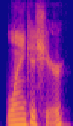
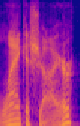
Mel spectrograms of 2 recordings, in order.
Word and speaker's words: Lancashire: But so the Brits have different ways of pronouncing, Lancashire instead of Lancashire.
